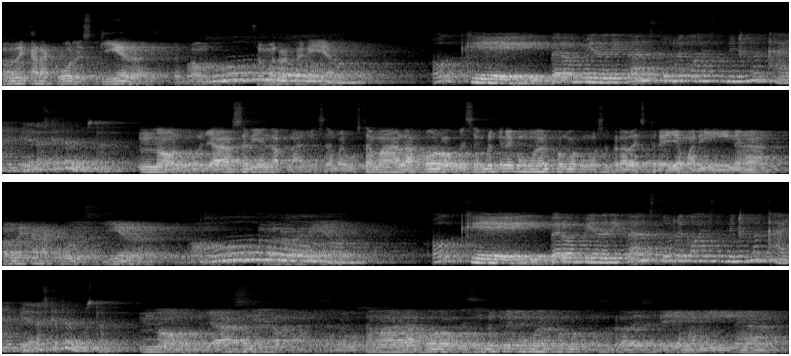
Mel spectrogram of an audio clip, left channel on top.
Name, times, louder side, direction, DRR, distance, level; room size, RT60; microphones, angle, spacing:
voice 1, 0.0-2.1 2.6-3.4 9.2-15.6, left 4 dB, 70° left, 5 dB, 0.3 m, -22 dB
voice 2, 2.0-3.6 4.3-9.0, equal, 15° right, -1 dB, 0.4 m, -22 dB
5.0 x 4.1 x 2.5 m, 2.2 s
head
